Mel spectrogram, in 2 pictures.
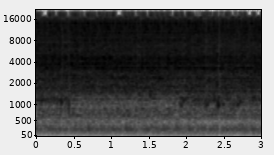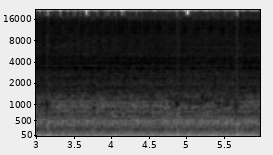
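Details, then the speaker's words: Audi R8 at idle: a tinny, hollow buzz rides over the engine, coming from the oil pan. The flat oil pans fitted 2008–2010 resonate; from 2010 the pans gained bracing, with the crankshaft linked to the cause. "ein geräusch aus der ölwanne das ist jetzt 2008 bis 2010 wurden die öl waren einfach so ganz plan gebaut"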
